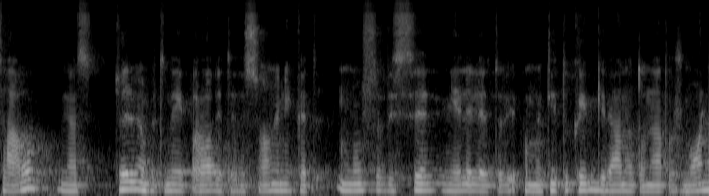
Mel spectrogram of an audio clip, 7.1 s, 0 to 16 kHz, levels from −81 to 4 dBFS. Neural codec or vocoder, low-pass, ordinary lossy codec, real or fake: codec, 32 kHz, 1.9 kbps, SNAC; 14.4 kHz; Opus, 16 kbps; fake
